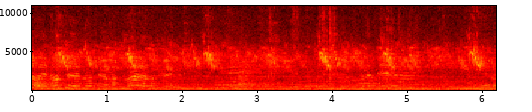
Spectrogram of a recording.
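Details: Cuban emerald hummingbird, known locally as zun-zun, in Cuba. Sharp, high chipping notes come in short bursts about once a second over a steady, soft background hiss.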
